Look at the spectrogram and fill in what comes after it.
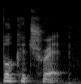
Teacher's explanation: small stress on book big stress on trip and we've got a linking there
